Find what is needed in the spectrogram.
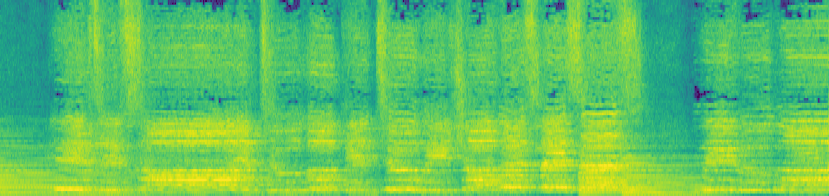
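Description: Treble choir of women's voices singing in parts, with piano accompaniment.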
